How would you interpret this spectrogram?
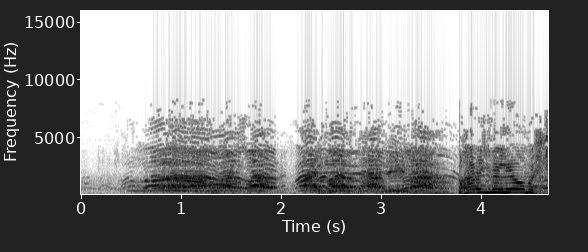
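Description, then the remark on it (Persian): A large protest crowd in Yemen, condemning escalating US-backed military attacks and the continued economic blockade, chants loudly in unison, many voices rising and falling together in rhythmic bursts, with a short pause before each new shouted phrase. “امروز به تظاهرات آمدیم تا تشدید حملات نظامی تحت حمایت آمریکا و ادامه محاصره اقتصادی را محکوم کنیم.”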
